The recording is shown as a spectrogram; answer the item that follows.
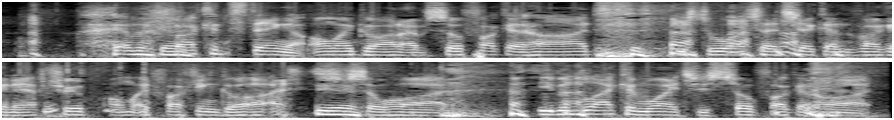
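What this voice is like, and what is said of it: Exaggerated Boston accent impersonation. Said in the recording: “That's how we would say it ... That's a good impersonation ... I'm from Boston”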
